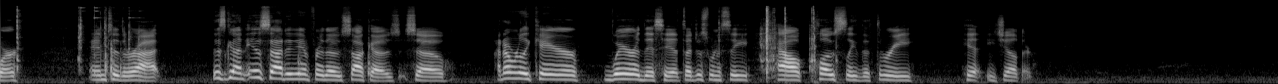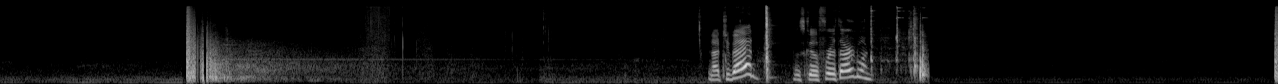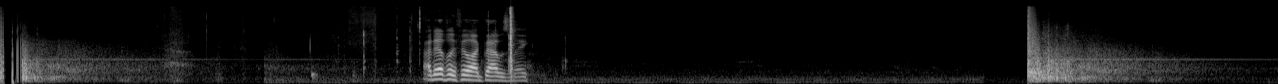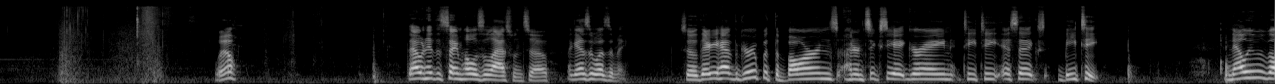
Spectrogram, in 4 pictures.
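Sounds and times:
rifle shot with echo: 14.6 - 16.3, 25.6 - 27.5, 35.8 - 37.6.

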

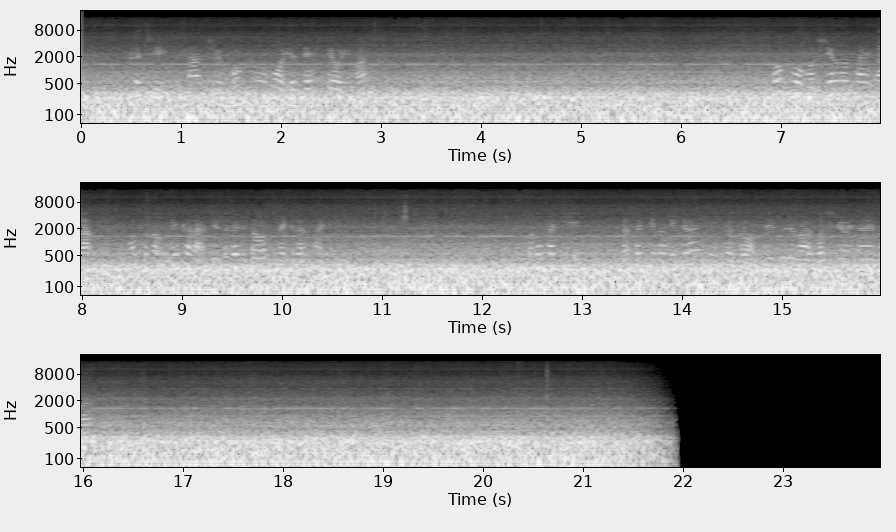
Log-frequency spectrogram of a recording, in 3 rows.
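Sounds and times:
faint steady whine: 0.0 - 21.9
airliner engine and airflow rumble: 0.0 - 22.0.

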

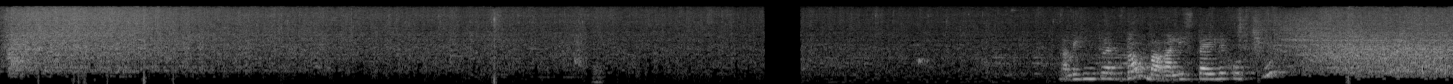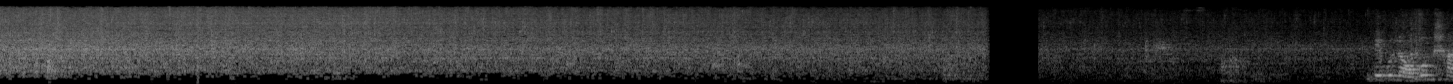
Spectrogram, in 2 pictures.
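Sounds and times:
batter sizzling in hot oil: 0.0 - 29.0.

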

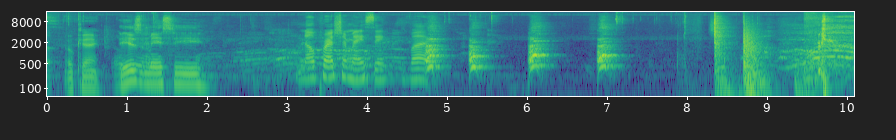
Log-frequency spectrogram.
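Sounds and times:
dog barking: 4.7 - 7.3.

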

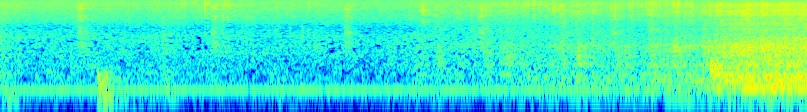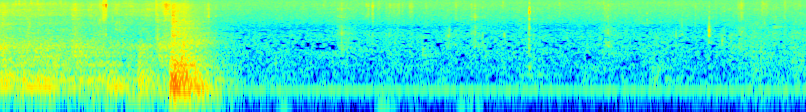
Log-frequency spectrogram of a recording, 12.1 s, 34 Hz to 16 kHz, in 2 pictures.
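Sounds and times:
air conditioner humming: 0.0 - 12.0.

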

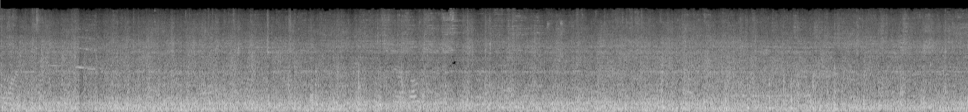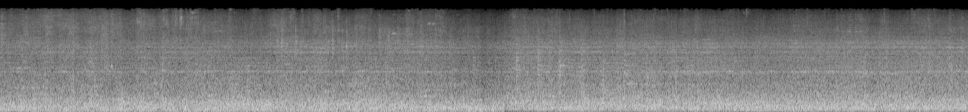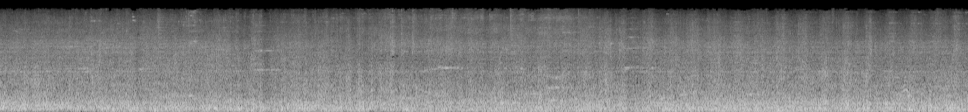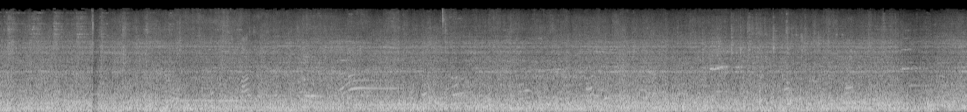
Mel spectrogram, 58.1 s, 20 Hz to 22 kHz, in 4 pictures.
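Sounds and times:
train wheels clickety-clack: 0.0 - 58.0
faint wheel squeal: 35.6 - 36.0.

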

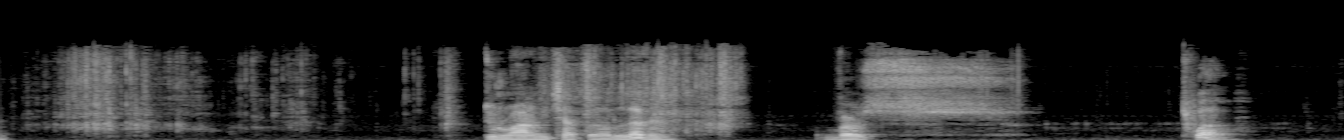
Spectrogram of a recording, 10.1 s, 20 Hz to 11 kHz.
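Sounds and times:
paper pages being turned: 0.0 - 5.6.

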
